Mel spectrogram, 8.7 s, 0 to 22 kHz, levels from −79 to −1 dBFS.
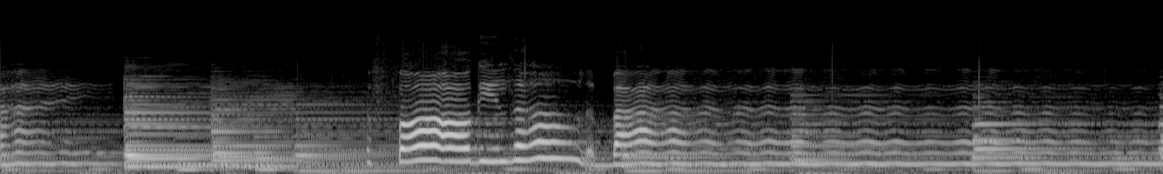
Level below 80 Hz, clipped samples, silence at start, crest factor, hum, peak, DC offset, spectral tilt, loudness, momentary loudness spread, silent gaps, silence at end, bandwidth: -46 dBFS; under 0.1%; 0 s; 18 dB; none; -8 dBFS; under 0.1%; -8.5 dB/octave; -26 LUFS; 11 LU; none; 0 s; 7.6 kHz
